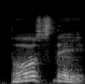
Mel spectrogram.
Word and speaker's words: birthday: 난리 났어요 자 근데 birthday 그러는데 서가 아니죠 이거 스 그러면 안 돼요 자이 뒤에 있는 거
